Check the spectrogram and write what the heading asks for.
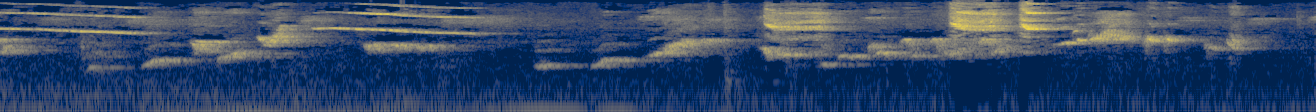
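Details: Long ngacor song from a kampung oriental magpie-robin, with falling whistles, stepped rising notes and loud harsh chattering bursts in fast varied succession; faint low hum beneath.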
